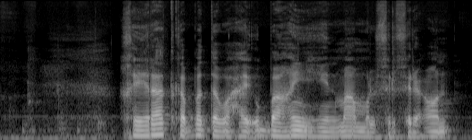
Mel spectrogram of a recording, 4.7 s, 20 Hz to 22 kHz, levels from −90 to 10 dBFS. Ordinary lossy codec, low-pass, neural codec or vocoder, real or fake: none; none; vocoder, 44.1 kHz, 128 mel bands every 256 samples, BigVGAN v2; fake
